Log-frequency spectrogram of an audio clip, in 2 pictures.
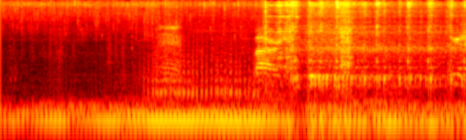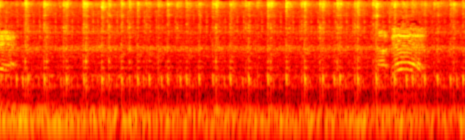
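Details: Two-stroke Tohatsu outboard on water muffs after replacing the carburetor, fuel pump, fuel filter and fuel lines: catches after cranking and settles to a steady low burble with an even beat; runs fine, idle slightly unsettled and still needing adjustment.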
